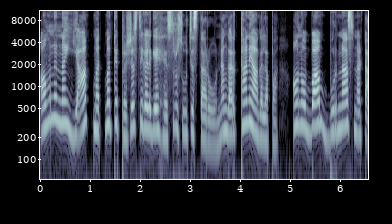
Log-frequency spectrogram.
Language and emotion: Kannada, disgusted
